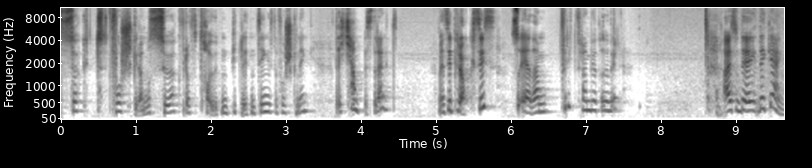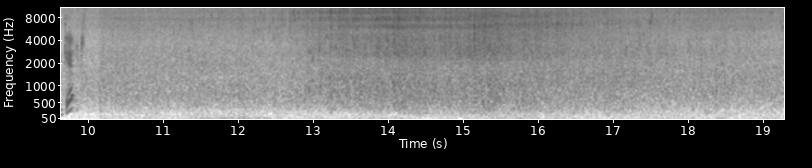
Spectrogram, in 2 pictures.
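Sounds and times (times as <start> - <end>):
speech: 0.1 - 7.6, 8.7 - 10.0
rushing water of a powerful tidal maelstrom: 8.7 - 19.2.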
